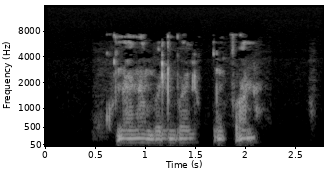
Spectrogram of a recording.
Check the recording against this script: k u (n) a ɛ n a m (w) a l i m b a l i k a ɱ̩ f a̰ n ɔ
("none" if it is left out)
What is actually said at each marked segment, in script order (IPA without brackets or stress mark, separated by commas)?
n, b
